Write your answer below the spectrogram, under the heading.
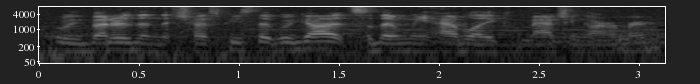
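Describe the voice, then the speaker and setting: A man's voice: medium pitch, steady tone, fast talker, noisy background. A man giving casual, rambling gameplay commentary as a game streamer, with some swearing.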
